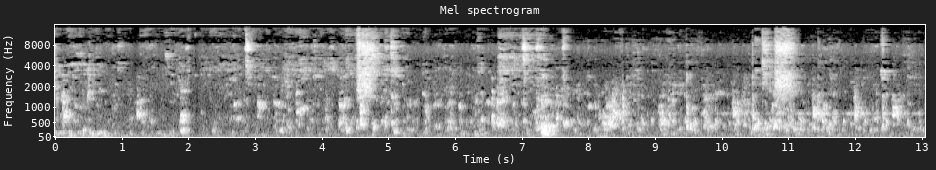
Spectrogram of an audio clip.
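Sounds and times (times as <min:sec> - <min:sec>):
packing machine clattering: 0:00.0 - 0:13.0.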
